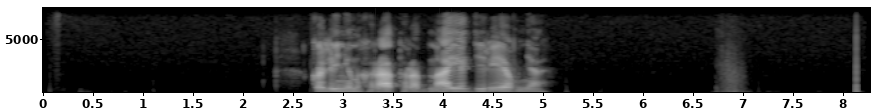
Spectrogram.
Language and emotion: Russian, positive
